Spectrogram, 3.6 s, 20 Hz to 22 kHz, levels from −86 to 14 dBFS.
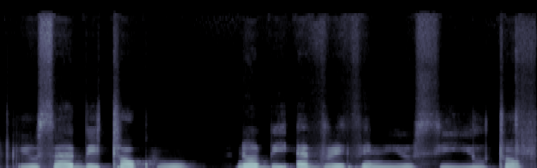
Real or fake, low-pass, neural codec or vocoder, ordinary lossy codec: fake; none; autoencoder, 48 kHz, 32 numbers a frame, DAC-VAE, trained on Japanese speech; none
